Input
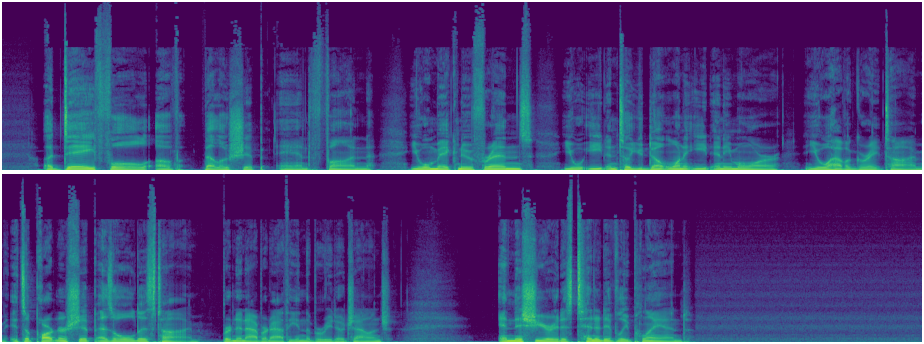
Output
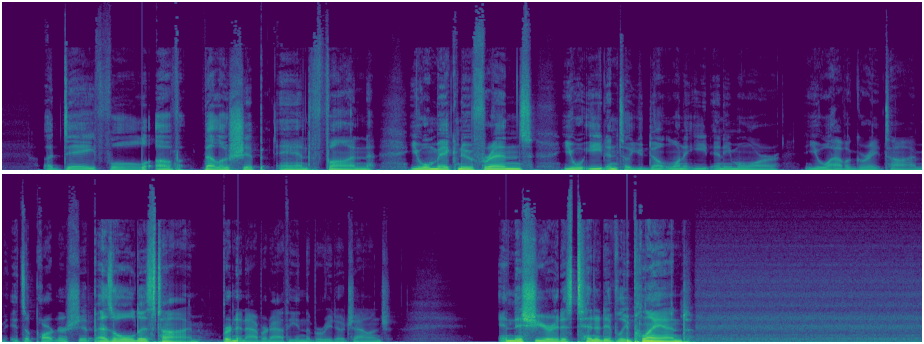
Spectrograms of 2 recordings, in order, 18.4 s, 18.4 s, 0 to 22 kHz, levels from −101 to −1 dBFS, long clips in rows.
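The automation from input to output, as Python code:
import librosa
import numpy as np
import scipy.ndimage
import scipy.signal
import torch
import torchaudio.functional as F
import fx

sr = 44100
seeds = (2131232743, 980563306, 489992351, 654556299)

y = fx.gain(x, sr, db=fx.steps((0.0, -17.0), (1.4, -5.0), (6.17, -15.5), (10.06, -3.0), (11.56, -14.5), (14.24, -5.0), (15.45, 4.5)))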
